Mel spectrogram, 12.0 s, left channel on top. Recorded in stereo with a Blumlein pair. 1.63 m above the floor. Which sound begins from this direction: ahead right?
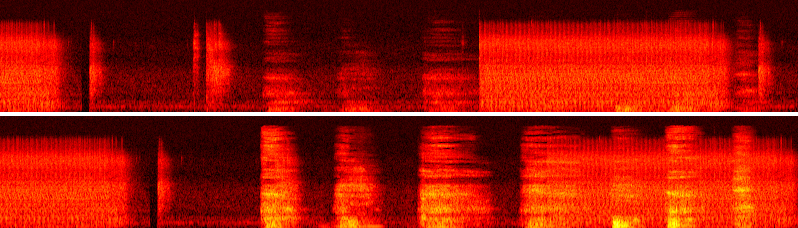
A gasp, at 3.9 s.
